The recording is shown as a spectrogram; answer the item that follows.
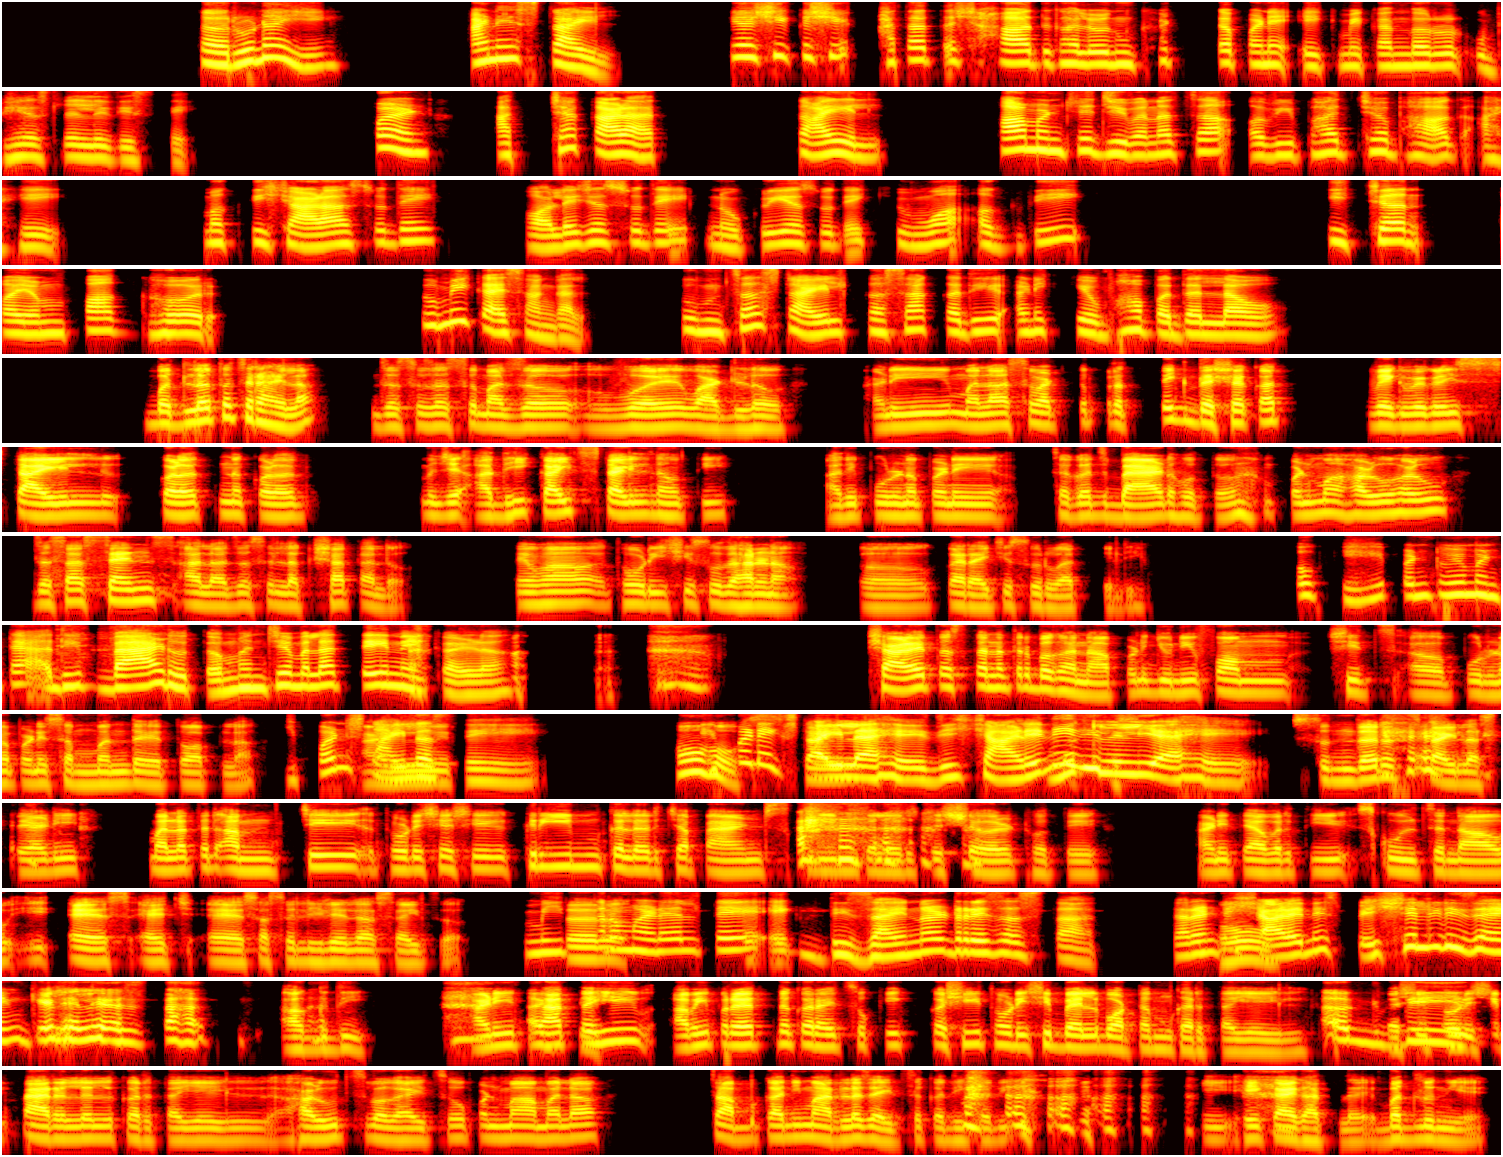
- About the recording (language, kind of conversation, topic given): Marathi, podcast, तुझी शैली आयुष्यात कशी बदलत गेली?
- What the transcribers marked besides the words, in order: in English: "बॅड"; chuckle; in English: "सेन्स"; other background noise; chuckle; in English: "युनिफॉर्मशीच"; laughing while speaking: "ती पण एक स्टाईल आहे जी शाळेने दिलेली आहे"; chuckle; chuckle; in English: "स्कूलचं"; laughing while speaking: "कारण ते शाळेने स्पेशली डिझाइन केलेले असतात"; chuckle; in English: "बेल बॉटम"; in English: "पॅरॅलल"; chuckle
